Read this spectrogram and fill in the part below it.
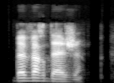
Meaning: plural of bavardage
- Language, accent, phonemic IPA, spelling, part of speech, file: French, France, /ba.vaʁ.daʒ/, bavardages, noun, LL-Q150 (fra)-bavardages.wav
